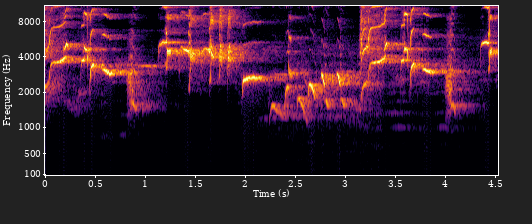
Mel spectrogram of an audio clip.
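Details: Kacer wulung, a black Oriental magpie-robin, sings loudly while newly tail-pushing. Its song is used to prompt and provoke other birds. Fast, varied clear whistles step up and down with rapid trills and sharp high notes, continuous throughout.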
